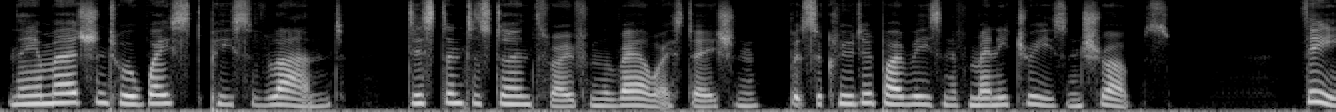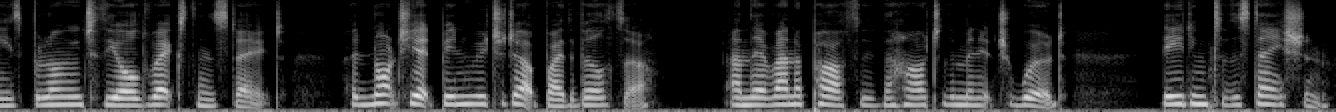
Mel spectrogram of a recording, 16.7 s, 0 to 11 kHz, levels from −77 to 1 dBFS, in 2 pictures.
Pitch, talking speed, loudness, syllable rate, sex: 220 Hz, 205 wpm, -20 LUFS, 6.1 syllables/s, female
